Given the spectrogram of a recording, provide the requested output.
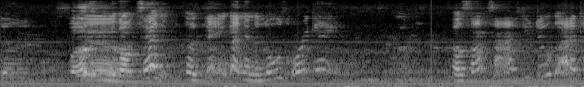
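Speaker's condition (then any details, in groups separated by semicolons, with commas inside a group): No condition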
